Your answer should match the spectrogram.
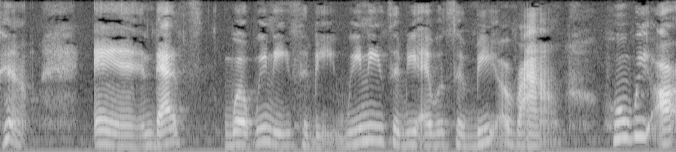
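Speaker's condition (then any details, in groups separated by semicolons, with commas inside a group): Cerebral palsy, spastic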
